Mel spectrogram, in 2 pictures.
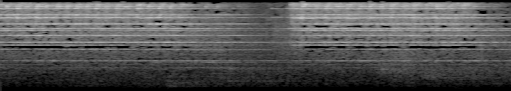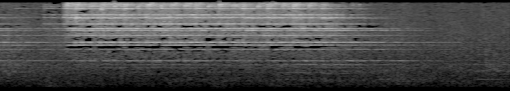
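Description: Altar bells rung three times, marking the elevation of the chalice at the consecration of the Mass: at the start, about three seconds in, and about six seconds in. Each ring is a shimmering cluster of high bell tones that hangs for a few seconds and fades away, and the last dies out near the end.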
